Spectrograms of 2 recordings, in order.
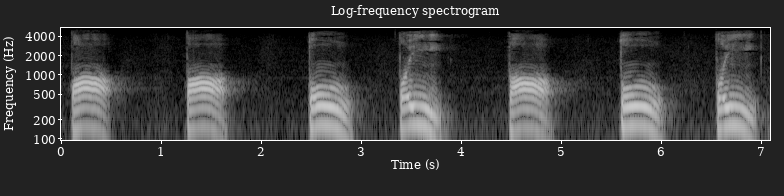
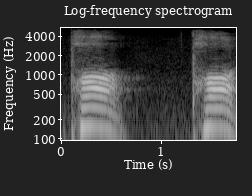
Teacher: فالطاء الفصيحة طاء مجهورة شديدة · Shown in: first take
